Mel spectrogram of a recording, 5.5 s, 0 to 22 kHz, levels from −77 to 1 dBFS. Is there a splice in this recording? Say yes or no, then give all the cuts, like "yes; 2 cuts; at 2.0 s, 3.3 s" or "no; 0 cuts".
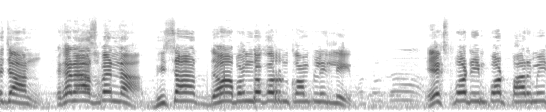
yes; 1 cut; at 1.4 s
